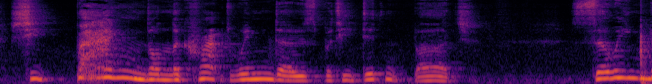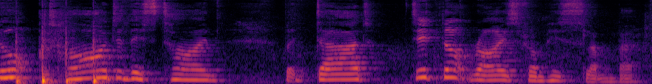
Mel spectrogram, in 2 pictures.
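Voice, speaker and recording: Woman, children's storyteller, unhurried pace, mid-range pitch, expressive scripted reading. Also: a little hiss or hum, rough recording.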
